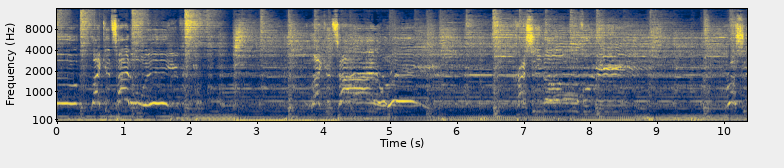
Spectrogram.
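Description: Live rock band playing: drum kit, electric guitars and bass. A lead melody rises and falls over a steady low bass line, coming back in short phrases.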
